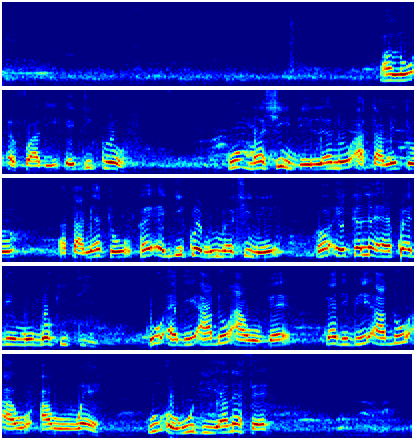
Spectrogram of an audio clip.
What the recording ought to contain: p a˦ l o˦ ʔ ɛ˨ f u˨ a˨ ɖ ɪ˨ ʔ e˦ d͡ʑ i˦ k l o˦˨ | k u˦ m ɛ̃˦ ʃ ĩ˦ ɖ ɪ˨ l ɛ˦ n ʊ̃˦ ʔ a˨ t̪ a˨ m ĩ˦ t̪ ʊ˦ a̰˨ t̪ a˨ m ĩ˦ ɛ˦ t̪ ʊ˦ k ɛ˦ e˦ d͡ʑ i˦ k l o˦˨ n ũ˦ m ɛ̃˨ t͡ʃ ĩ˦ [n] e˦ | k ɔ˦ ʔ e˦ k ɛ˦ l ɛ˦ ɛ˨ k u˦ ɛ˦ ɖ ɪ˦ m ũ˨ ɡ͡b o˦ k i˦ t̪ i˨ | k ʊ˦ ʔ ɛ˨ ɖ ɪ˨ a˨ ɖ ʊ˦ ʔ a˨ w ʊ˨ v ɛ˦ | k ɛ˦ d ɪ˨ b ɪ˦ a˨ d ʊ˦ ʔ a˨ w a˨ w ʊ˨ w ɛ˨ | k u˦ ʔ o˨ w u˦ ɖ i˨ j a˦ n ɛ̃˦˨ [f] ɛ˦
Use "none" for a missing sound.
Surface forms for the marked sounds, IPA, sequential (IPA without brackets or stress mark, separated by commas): n, f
